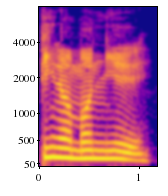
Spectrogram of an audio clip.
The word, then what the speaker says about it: Pinot Meunier: the Chardonnay grape, and um how do you pronounce that last one? Pinot Meunier.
